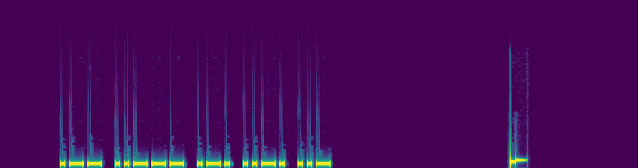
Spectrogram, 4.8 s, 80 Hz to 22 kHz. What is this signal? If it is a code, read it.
Morse code, heard as a keyed tone, about 36 wpm, 700 Hz. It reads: W2RFU
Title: USA Call Signs - 5 Characters - 4x Character Spacing - 35wpm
